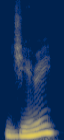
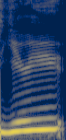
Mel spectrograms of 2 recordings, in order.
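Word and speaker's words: Jiří: Okay, so you chose, I pronounced this name, Jiri? His name is Yuri Krejcirek.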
